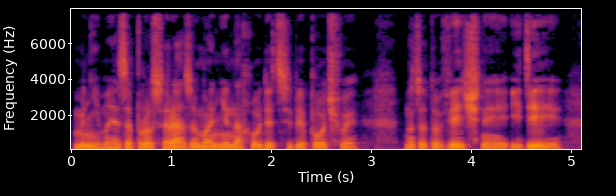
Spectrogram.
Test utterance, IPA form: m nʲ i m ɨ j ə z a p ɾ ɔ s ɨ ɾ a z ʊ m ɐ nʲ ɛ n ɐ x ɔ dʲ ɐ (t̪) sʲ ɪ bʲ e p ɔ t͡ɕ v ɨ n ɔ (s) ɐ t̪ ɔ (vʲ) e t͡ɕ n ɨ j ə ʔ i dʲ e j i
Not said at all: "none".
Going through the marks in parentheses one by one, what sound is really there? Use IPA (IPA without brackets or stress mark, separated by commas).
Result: t̪, z, vʲ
